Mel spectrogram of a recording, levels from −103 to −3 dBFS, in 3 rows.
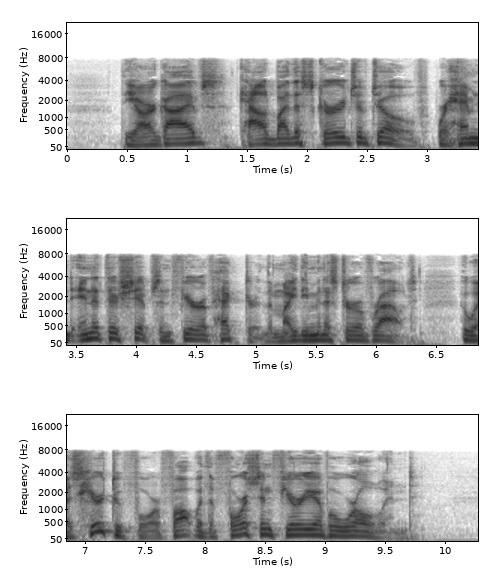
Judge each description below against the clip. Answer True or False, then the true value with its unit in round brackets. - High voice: False (120 Hz)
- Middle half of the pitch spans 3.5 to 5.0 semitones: True (4.1 semitones)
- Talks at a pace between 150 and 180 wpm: False (205 wpm)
